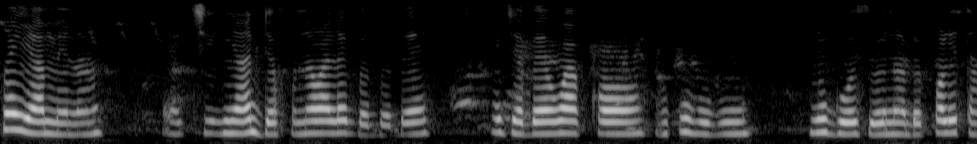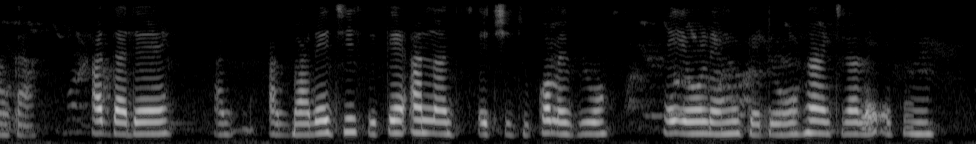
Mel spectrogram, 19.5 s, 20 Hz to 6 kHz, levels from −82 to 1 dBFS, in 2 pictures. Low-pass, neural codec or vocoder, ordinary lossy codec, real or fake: 5.4 kHz; autoencoder, 48 kHz, 128 numbers a frame, DAC-VAE, trained on Japanese speech; AAC, 32 kbps; fake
